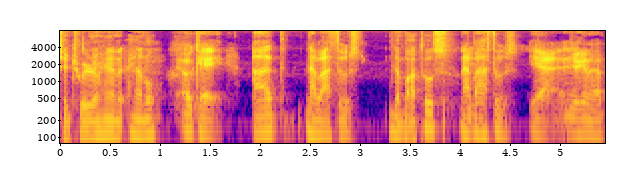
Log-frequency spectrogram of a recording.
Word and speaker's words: Navazus: Okay, at Navathus. Navathus? Yeah. You're gonna have to spell that in the American alphabet.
